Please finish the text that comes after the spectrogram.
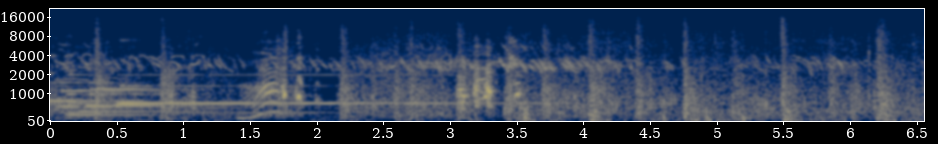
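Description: Horse in the medieval game Kingdom Come: Deliverance II, with clip-clop hooves and snorting amid farmyard chicken clucks and a rooster call, a busy village ambience with no talk.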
